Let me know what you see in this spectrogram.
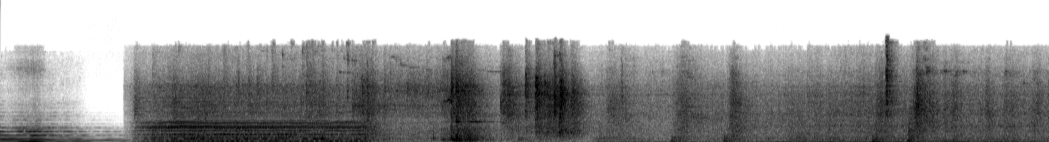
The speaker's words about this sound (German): Mit der U-Bahn.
